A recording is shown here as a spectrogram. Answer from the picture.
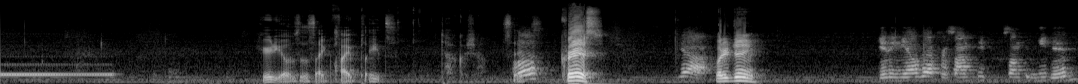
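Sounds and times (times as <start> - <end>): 
telephone number being dialed: 0.0 - 1.2
speech: 2.6 - 6.1, 6.8 - 7.7, 8.8 - 10.7.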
